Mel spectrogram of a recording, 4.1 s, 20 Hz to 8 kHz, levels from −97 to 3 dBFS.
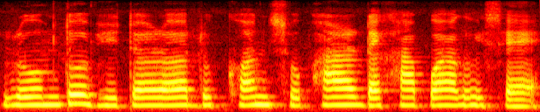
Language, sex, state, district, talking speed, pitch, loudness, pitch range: Assamese, female, Assam, Sonitpur, 120 wpm, 210 Hz, -15 LUFS, 205-215 Hz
